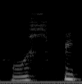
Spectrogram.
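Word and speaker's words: hospitaal: in Afrikaans its hospital who spit oh just a longer a sound at the back at the end and other than that we spell it exactly the same slight difference in pronunciation Hospital hospital hospital who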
